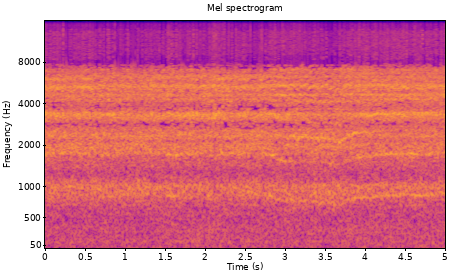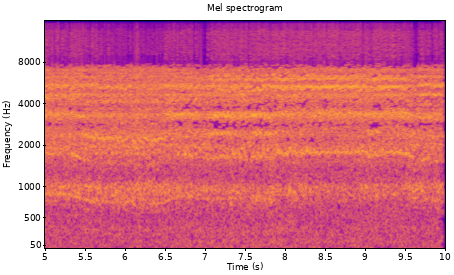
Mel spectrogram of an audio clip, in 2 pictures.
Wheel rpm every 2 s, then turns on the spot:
230, 220, 220, 220, 230.
none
